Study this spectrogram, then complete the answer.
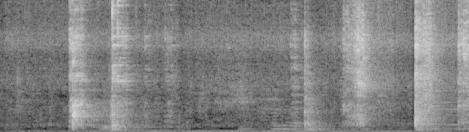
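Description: Ground spice paste goes into a pan for a mustard, poppy seed and coconut fish curry, with a few sharp metal utensil knocks and scrapes against cookware at close range.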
